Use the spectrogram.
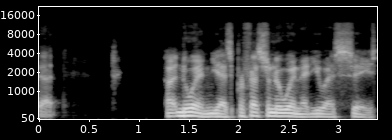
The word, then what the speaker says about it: Nguyen: You have a quote from a name which is like hard for me to pronounce, Viet Nguyen or something like that. Nguyen, yes, Professor Nguyen at USC.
